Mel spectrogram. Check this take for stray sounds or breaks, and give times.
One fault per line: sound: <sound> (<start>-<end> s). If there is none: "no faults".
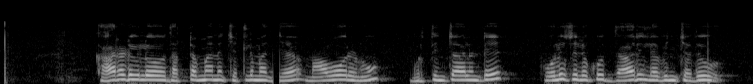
sound: dropout (2.7-2.8 s)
